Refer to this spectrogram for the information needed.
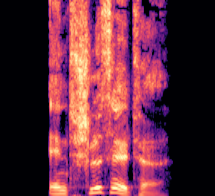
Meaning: inflection of entschlüsseln: 1. first/third-person singular preterite 2. first/third-person singular subjunctive II
- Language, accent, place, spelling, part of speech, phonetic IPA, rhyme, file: German, Germany, Berlin, entschlüsselte, adjective / verb, [ɛntˈʃlʏsl̩tə], -ʏsl̩tə, De-entschlüsselte.ogg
